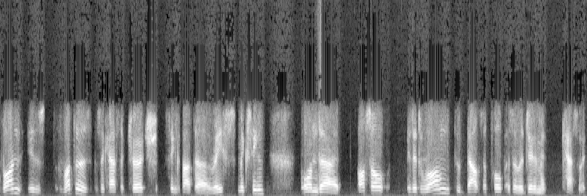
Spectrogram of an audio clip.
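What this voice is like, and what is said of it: German accent. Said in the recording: “my accent makes it hard to understand ... with a German accent”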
